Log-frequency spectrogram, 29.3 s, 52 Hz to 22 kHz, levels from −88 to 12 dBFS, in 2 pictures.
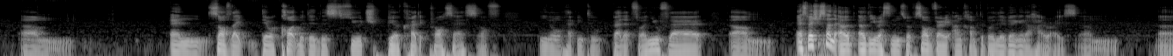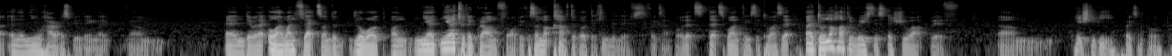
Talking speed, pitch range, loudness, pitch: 205 wpm, 75-90 Hz, -26 LUFS, 85 Hz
